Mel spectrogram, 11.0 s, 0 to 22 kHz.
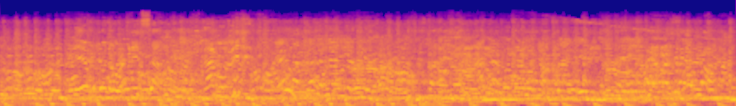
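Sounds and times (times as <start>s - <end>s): crowd chatter: 0.0s - 11.0s
music with a steady beat: 0.0s - 11.0s.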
